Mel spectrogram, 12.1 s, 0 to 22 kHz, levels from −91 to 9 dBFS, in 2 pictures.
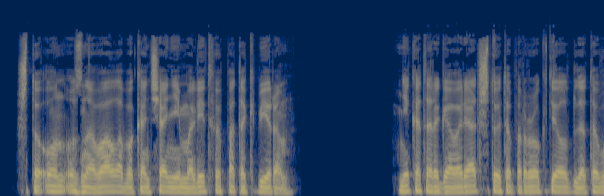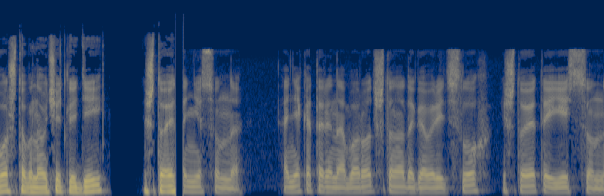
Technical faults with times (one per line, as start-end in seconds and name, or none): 7.79-12.09 input switched to a poorer device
